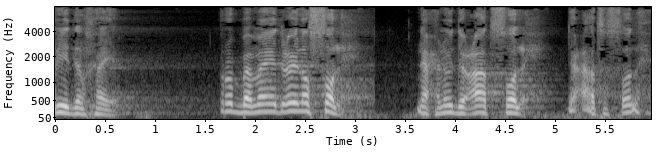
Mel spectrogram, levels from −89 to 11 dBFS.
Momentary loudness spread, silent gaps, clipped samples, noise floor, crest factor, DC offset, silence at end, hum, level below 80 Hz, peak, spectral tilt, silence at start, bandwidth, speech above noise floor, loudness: 14 LU; none; under 0.1%; -52 dBFS; 18 dB; under 0.1%; 0 s; none; -48 dBFS; 0 dBFS; -5 dB/octave; 0 s; 8 kHz; 35 dB; -17 LUFS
